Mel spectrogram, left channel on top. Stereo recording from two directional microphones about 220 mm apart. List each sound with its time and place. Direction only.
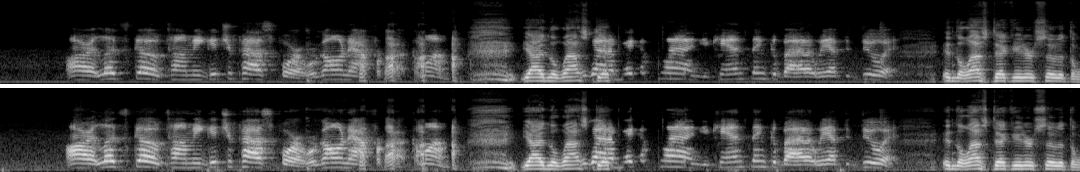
0.7 s a woman's voice: 15° right (ahead or behind)
7.0 s a woman's voice: 55° right (ahead or behind)
7.3 s a woman's voice: 15° right (ahead or behind)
